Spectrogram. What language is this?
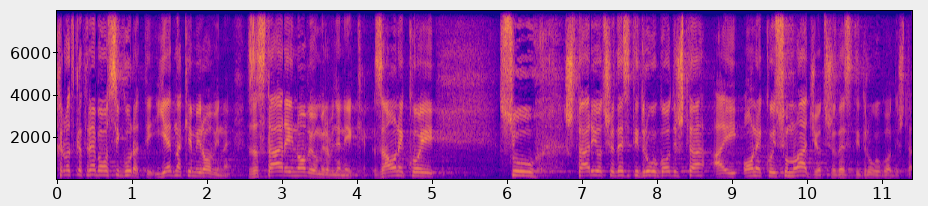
Croatian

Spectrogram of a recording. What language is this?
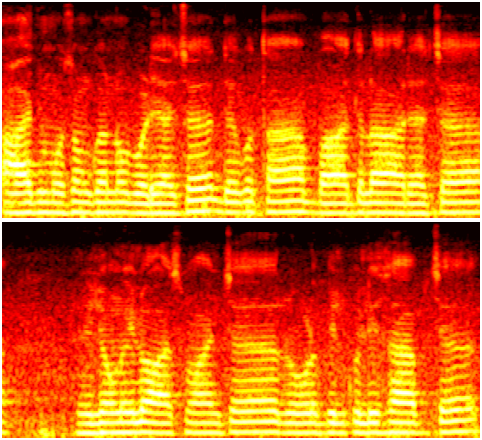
Rajasthani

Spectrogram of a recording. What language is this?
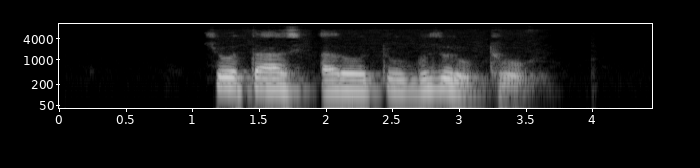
Gawri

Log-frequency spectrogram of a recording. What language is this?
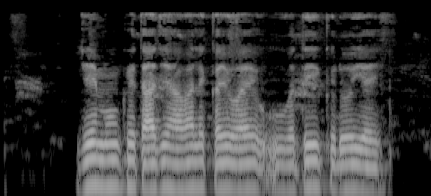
Sindhi Bhil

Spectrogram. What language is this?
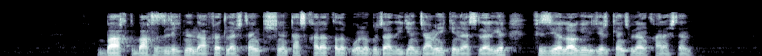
Uzbek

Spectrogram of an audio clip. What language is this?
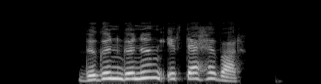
Bashkir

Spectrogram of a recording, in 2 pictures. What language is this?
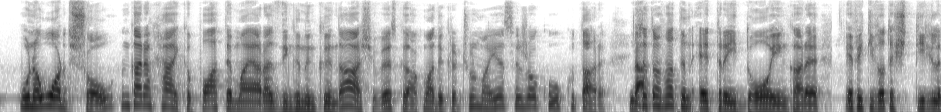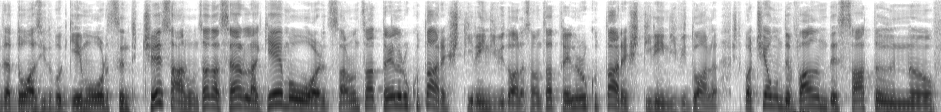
Romanian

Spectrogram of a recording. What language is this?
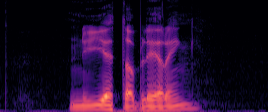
Norwegian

